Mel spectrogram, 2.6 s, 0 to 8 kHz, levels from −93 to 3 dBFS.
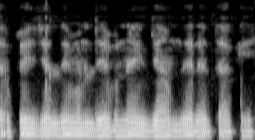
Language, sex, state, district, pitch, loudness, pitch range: Hindi, male, Bihar, Araria, 110 Hz, -14 LUFS, 95-110 Hz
